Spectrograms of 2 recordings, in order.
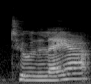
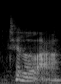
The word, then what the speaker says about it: Tuilelaith: be pronounced Tuilelaith, and I think again depending on where in Ireland you are. So Tuilelaith or Tuilelaith.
